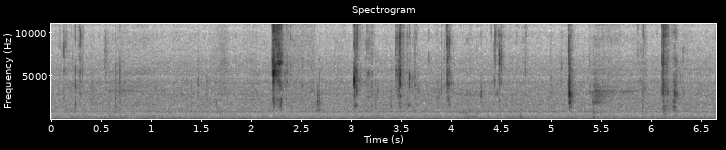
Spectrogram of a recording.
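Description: Close-up mouth sounds of chewing and sucking the gristle off the ends of fried chicken bones: scattered wet smacks and clicks, the loudest about two seconds in.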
